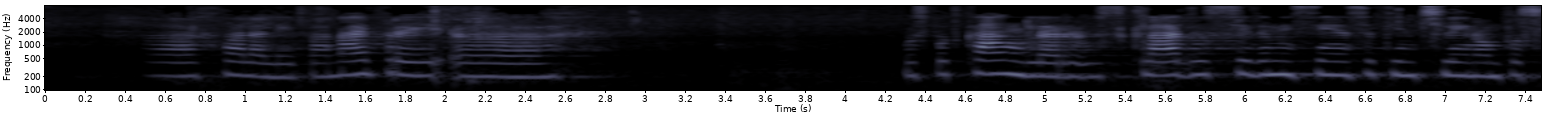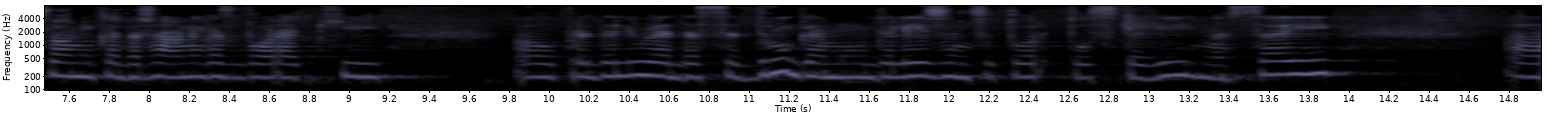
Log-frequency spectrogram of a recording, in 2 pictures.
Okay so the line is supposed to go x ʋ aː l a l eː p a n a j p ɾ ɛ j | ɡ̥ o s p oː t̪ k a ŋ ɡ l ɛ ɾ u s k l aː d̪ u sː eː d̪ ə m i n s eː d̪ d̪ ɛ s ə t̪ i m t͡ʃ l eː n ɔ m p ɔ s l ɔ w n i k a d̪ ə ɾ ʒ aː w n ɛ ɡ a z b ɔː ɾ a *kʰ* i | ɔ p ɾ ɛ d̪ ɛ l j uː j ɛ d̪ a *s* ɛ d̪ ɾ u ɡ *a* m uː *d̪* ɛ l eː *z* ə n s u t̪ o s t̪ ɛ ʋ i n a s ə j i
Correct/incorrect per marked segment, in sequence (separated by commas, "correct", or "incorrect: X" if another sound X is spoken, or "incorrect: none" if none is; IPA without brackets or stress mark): correct, correct, incorrect: ɛ, correct, incorrect: ʒ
